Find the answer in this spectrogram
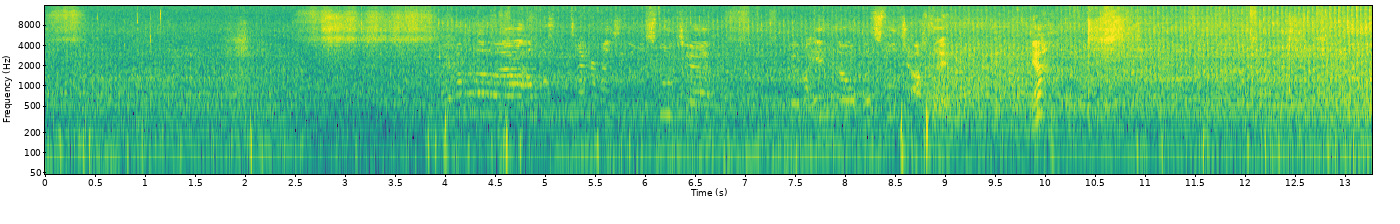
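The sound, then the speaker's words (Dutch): A tractor engine idles with a steady, low rumble that continues throughout, while a voice speaks intermittently over it. “Maar we gaan gewoon met een oh. heuse trekker.”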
